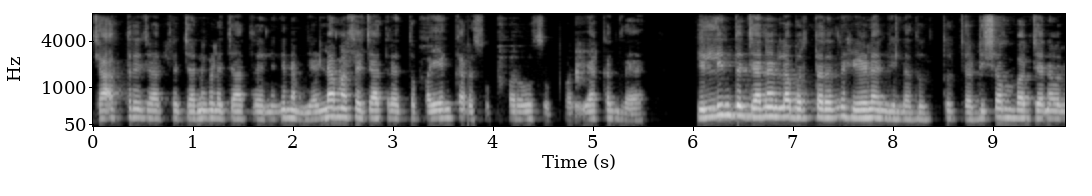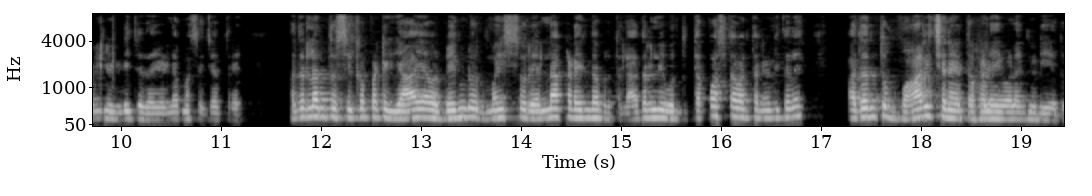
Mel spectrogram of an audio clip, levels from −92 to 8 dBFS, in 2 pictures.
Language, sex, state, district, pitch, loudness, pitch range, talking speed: Kannada, female, Karnataka, Shimoga, 165 Hz, -19 LUFS, 150-180 Hz, 135 wpm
